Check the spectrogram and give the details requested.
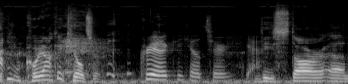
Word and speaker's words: Kilcher: I almost said kill her. It's like, how do you pronounce it? Koryanka Kilcher.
